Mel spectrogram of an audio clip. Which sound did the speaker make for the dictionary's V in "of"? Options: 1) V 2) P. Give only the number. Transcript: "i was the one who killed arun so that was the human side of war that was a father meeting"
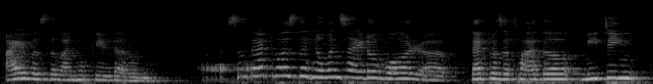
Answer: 1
